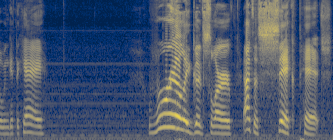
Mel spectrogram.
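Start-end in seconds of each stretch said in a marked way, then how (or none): 3.0-6.6 loud, slow, drawn-out hype; excited. Real, not acted. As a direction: savour the strikeout, loud and slow. Hyped over his own strikeout.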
